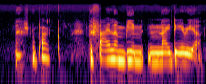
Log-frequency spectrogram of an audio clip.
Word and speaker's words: Cnidaria: The phylum being Cnidaria. It starts with a C, but you don't pronounce the C. Cnidaria.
